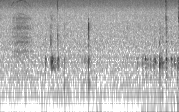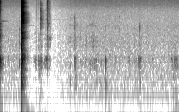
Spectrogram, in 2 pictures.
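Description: Small metallic clicks and rattles as a steel L bracket and center punch are positioned on a lawnmower wheel rim, then one sharp snap about four seconds in: a spring-loaded automatic center punch firing to mark a hole for drilling.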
